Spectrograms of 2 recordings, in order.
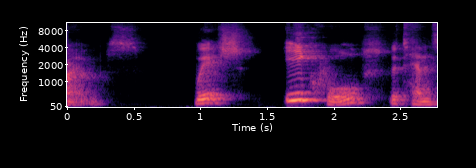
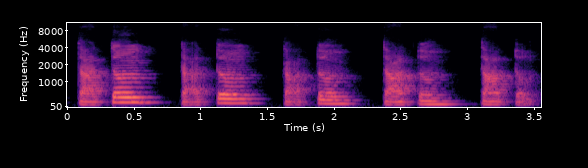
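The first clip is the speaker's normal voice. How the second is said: light "da", strong "dum", trailing softer with each pair; iambic beat; 3 semitones lower, 5 dB quieter than usual. Shown as a demonstration. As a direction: chant "da dum" with the weight on "dum". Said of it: "unstressed followed by stressed five times".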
